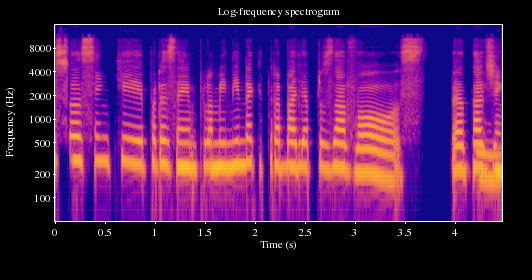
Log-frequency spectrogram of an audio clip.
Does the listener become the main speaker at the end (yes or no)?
no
